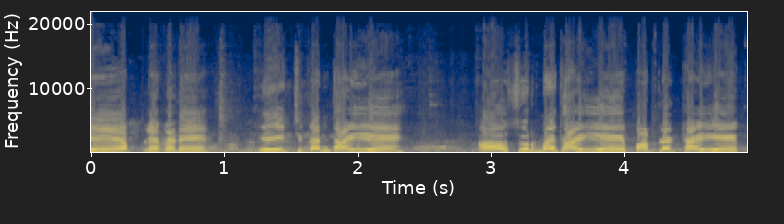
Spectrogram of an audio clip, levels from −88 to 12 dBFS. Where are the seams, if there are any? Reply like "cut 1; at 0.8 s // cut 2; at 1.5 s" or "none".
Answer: none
